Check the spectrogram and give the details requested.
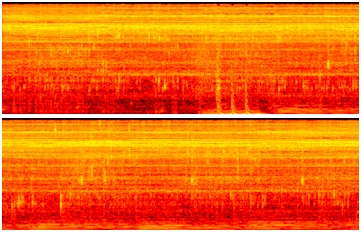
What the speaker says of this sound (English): run it under cold water until the water comes out as clear as it can be, like I'm doing in this video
